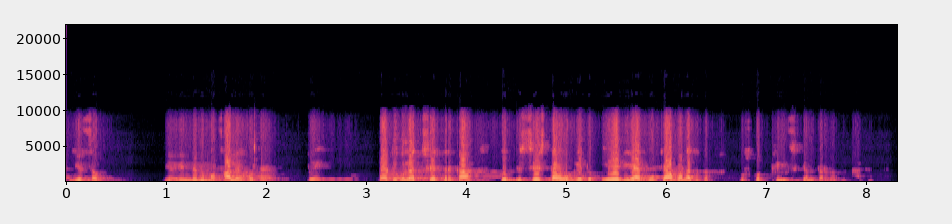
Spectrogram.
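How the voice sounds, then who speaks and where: A man teaching an English grammar lesson in a high voice, with a long reverb trailing after his words. He puts questions to the class and answers them himself. He says the English example sentences slowly, then explains them at a quicker pace. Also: darkish tone. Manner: moves from slow, drawn-out English examples to quick Hindi explanation.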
